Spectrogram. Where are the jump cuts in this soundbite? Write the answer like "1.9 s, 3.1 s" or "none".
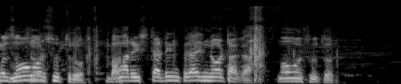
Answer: none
